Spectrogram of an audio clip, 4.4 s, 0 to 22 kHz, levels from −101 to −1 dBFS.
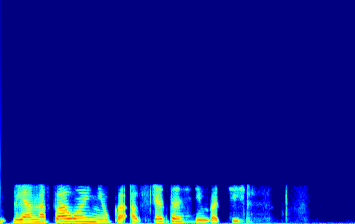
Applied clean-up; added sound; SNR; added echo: neural diffusion model UNIVERSE++.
